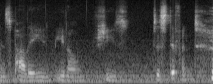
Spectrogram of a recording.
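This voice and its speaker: A woman with a non-native accent speaks at a fairly quick pace over noticeable background noise. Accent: non-native accent, still present. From China and American Samoa. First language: Chinese. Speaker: workshop participant. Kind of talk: personal testimony in group workshop.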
